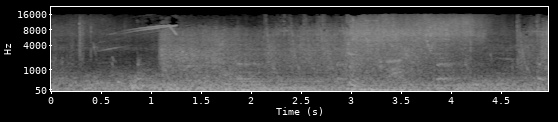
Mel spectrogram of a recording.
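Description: A futuristic gun fires with sharp energy zaps.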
